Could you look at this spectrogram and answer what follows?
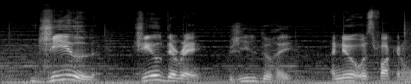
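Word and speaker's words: Gilles de Rais: How do you say, because isn't the two L's supposed to be like a Y? Is it Guise de Reyes? That was terrible, wasn't it? Gilles de Rey. Gilles de Rey. Gilles de Rey.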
